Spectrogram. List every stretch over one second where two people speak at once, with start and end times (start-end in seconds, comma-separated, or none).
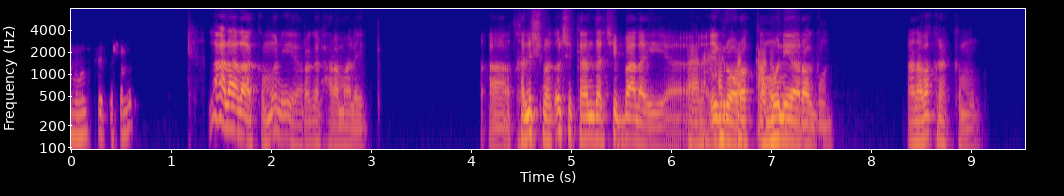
6.2-7.6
